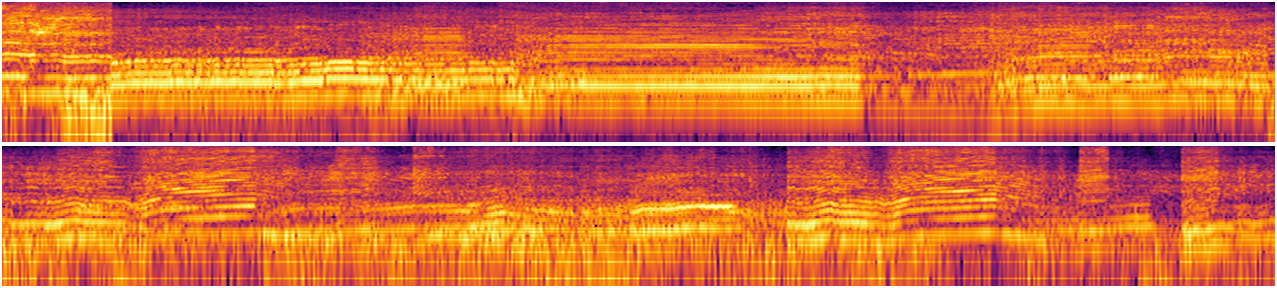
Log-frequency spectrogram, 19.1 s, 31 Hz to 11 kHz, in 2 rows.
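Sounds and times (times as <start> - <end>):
toy car motors revving: 0.0 - 19.0.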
